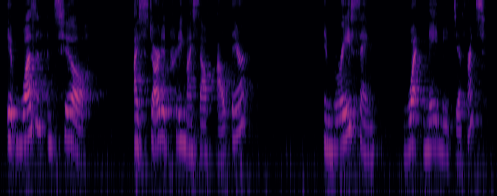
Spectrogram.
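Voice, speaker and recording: Speaking in a Minnesota accent, the voice moves very slowly with long, frequent pauses. Its intonation is lively, with big swings in loudness. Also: woman, medium pitch for a woman. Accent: northern US (Minnesota). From Minnesota (southeastern, small town). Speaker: real estate developer and company CEO. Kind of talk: podcast interview. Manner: animated.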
